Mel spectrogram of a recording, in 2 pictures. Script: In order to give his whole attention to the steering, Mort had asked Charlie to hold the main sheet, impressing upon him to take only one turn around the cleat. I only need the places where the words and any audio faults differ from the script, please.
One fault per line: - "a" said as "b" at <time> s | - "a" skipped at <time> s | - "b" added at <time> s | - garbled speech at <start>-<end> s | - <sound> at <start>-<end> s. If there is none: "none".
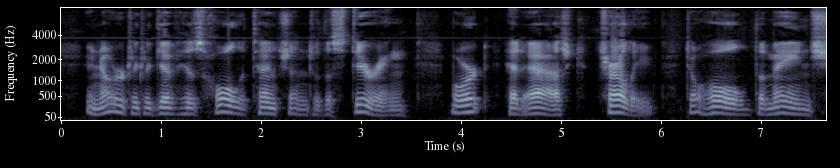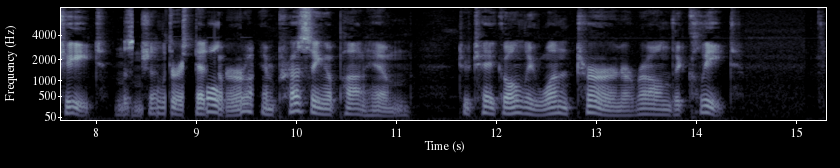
- "to" added at 0.8 s
- garbled speech at 8.2-9.6 s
